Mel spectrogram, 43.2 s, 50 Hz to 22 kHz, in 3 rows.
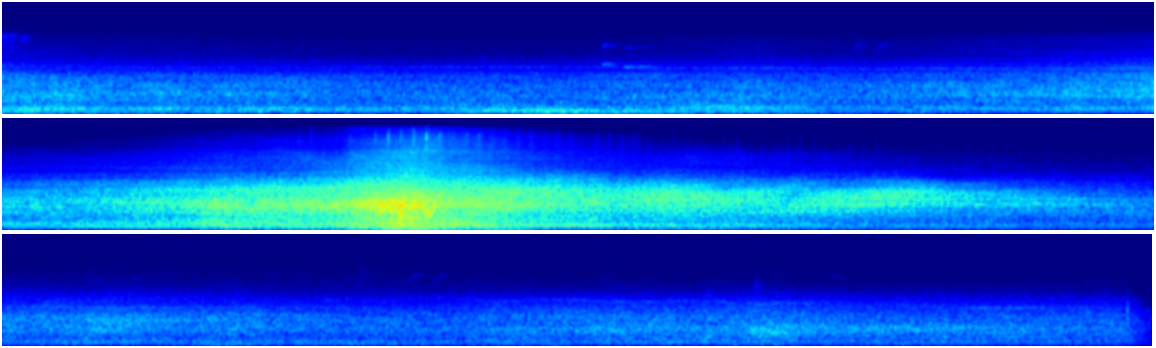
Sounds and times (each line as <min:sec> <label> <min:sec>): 0:12.9 Cars 0:33.1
